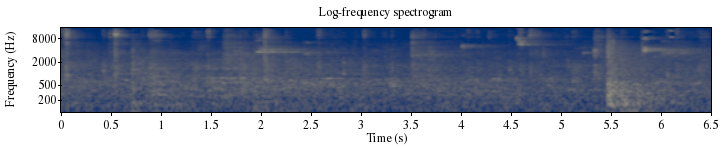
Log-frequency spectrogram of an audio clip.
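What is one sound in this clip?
A table tennis ball bounces on a table.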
